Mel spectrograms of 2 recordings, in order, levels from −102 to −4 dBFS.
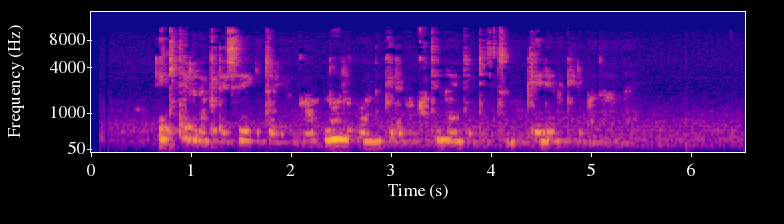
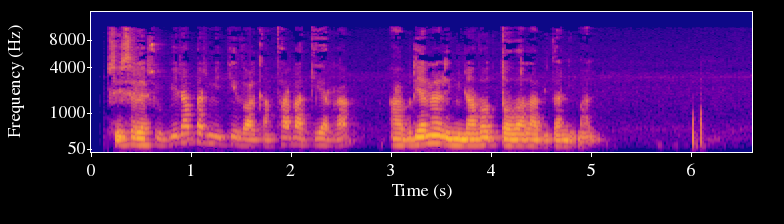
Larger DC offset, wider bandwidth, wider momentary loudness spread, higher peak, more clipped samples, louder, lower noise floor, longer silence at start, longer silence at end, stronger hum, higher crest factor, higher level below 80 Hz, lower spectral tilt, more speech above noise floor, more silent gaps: neither; about the same, 11.5 kHz vs 11.5 kHz; about the same, 19 LU vs 17 LU; second, -16 dBFS vs -10 dBFS; neither; second, -34 LUFS vs -29 LUFS; second, -62 dBFS vs -68 dBFS; first, 0.65 s vs 0.15 s; first, 1.3 s vs 0.5 s; neither; about the same, 20 dB vs 20 dB; about the same, -82 dBFS vs -82 dBFS; about the same, -4 dB/octave vs -4.5 dB/octave; second, 28 dB vs 40 dB; neither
